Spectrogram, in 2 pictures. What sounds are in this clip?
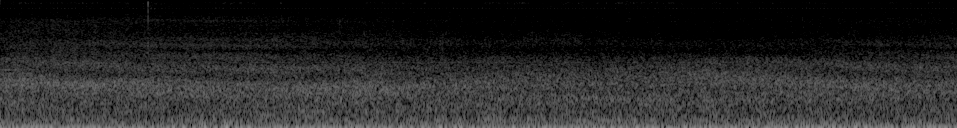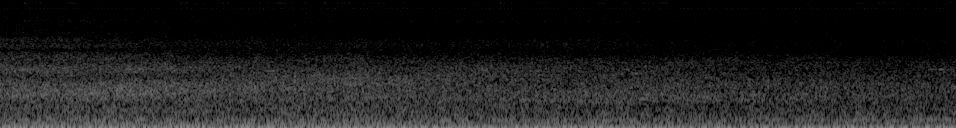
background noise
